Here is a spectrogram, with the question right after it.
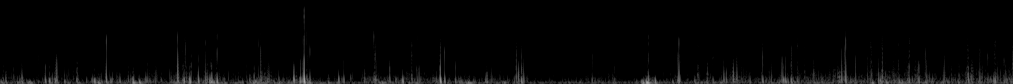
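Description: Long painted nails scratch and crinkle loose clear plastic cling film wrapped over foam mic windshields. Dense, soft crackling and rustling, mostly low and muffled, with a few sharper pops standing out.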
